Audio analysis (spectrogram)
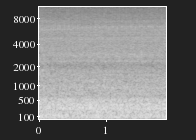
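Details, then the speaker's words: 2007 GMC Canyon with a Vortec 2500 engine and 119,000 miles, at an auction lot: an even, steady idle with no knocks, misses or squeals over a busy background; the engine sounds healthy. "This engine sounds great. Here it is. You got your standard Vortec 2500."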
